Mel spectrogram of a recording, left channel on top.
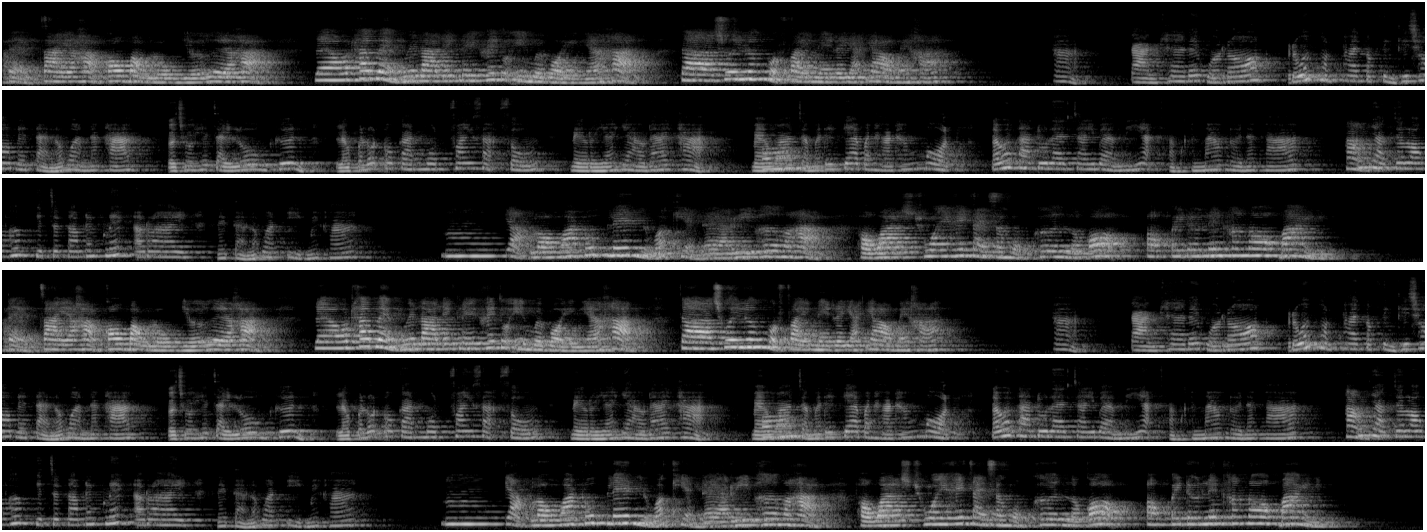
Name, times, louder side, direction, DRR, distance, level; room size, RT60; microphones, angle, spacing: voice 1, 0.0-2.6 3.1-6.3 6.8-9.4 21.8-22.2 27.7-27.9 32.9-39.6 39.9-41.6, right 1 dB, 80° right, 1 dB, 5.7 m, -23 dB
voice 2, 11.3-12.6 12.9-15.5 15.9-17.3 17.6-19.6 19.9-21.3 21.7-23.7 24.1-27.2 27.8-32.0, equal, 10° right, 7 dB, 1.8 m, -30 dB
22.0 x 19.0 x 6.6 m, 0.85 s
head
